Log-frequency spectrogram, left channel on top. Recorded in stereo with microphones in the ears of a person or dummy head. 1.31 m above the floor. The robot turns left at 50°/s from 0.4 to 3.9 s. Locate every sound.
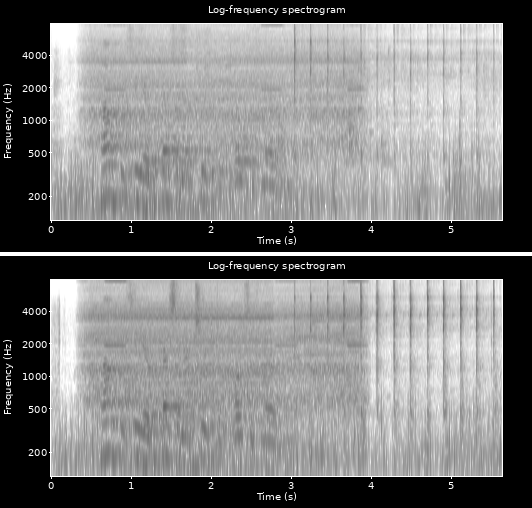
0.6 s a man speaking: 15° left, 2.5 m; by 2.9 s 105° right, 2.5 m
3.0 s ticking: 15° left (ahead or behind), 0.6 m; by 5.5 s 25° right (ahead or behind), 0.6 m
